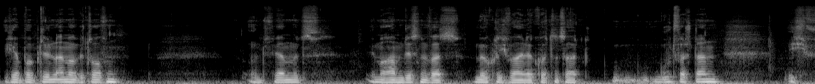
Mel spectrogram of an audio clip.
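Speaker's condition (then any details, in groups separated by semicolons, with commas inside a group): Parkinson's disease; shrinking handwriting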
